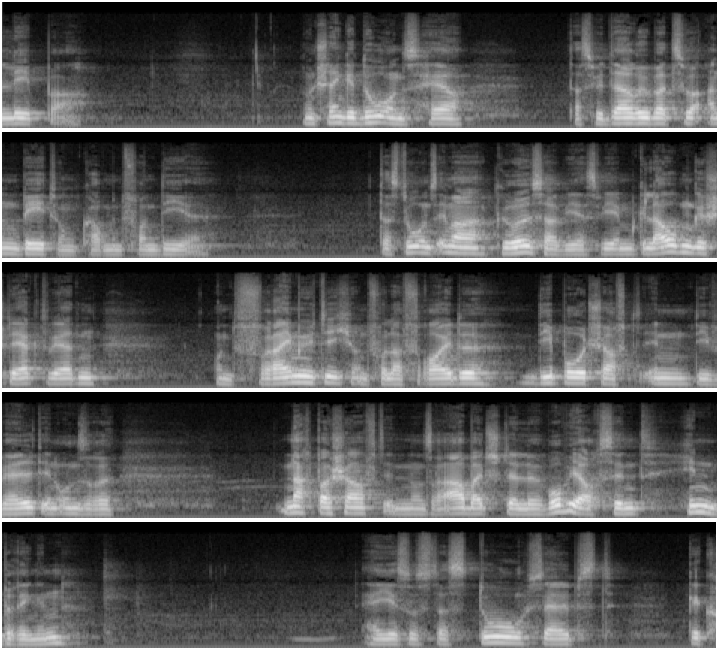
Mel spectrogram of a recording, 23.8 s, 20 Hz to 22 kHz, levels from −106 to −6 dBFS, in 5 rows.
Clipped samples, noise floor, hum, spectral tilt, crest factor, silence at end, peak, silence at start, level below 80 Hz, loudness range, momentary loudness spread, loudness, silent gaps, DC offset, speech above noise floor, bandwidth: under 0.1%; -64 dBFS; none; -5.5 dB/octave; 20 dB; 0 s; -8 dBFS; 0 s; -66 dBFS; 6 LU; 14 LU; -28 LUFS; none; under 0.1%; 37 dB; 15 kHz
